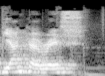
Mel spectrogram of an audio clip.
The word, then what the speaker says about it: Bianca Rech: It's like Bianca Rech.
